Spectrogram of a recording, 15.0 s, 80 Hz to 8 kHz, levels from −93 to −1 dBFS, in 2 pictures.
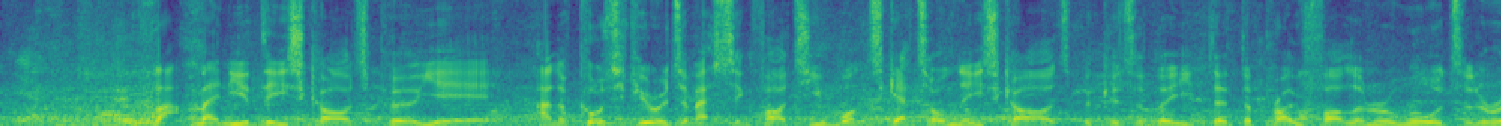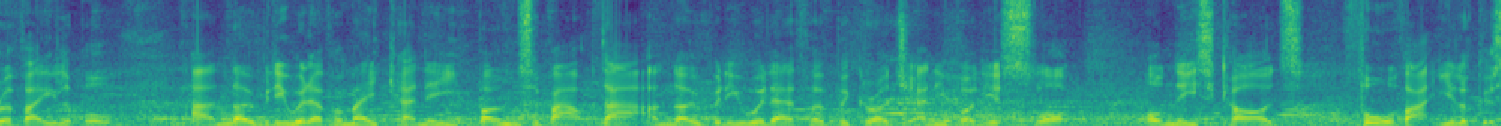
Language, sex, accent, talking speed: English, male, British, 230 wpm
